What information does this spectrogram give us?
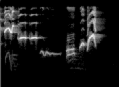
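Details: Oriental magpie-robin, known locally as kacer, giving a ngeplong-style training song. High whistled notes, two steady sustained whistles, a lower long wavering tone, then a few quick rising chirps. No other sounds.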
